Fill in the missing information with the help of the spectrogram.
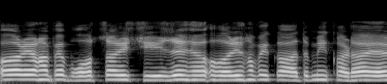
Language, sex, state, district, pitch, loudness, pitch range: Hindi, female, Punjab, Pathankot, 210 Hz, -13 LUFS, 200-220 Hz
